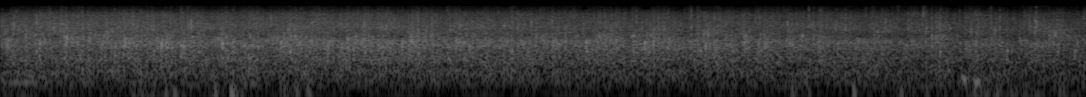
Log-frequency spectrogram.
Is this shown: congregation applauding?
yes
